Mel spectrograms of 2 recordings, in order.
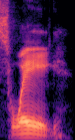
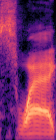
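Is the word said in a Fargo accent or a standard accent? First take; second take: Fargo; standard. First: It is said with a Fargo-style regional vowel. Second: It is said with an ordinary, standard vowel. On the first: "when I was in Fargo, it's pronounced swag" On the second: "it's not swag"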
